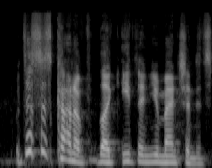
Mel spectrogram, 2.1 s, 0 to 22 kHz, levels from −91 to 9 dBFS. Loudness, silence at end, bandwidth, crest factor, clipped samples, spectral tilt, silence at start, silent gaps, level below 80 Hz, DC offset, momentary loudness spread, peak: -30 LUFS; 0 s; 16.5 kHz; 20 dB; under 0.1%; -4.5 dB/octave; 0.15 s; none; -88 dBFS; under 0.1%; 5 LU; -12 dBFS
